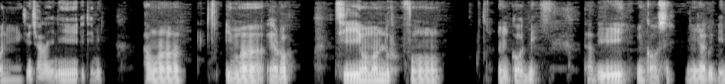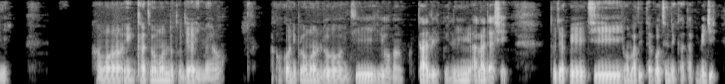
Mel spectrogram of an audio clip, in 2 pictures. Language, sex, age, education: Yoruba, male, 30-45, secondary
